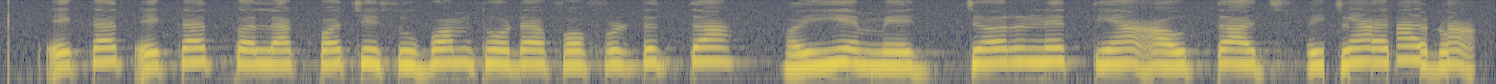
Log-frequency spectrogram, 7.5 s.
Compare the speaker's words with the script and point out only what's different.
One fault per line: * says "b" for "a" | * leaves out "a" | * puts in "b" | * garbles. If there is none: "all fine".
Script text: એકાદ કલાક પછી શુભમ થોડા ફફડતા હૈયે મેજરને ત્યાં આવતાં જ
* puts in "એકાદ"
* garbles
